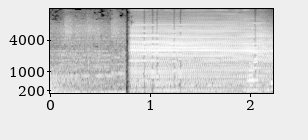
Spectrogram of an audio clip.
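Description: A loud, steady, high-pitched buzz starts abruptly just under a second in, right after a man's brief spoken thanks.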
